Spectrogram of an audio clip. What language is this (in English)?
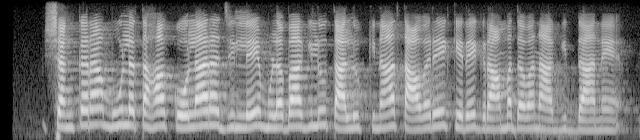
Kannada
